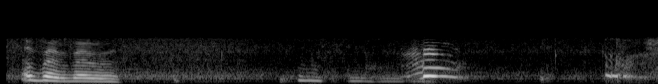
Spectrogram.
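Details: One-year-old Labrador, Collie and Husky mix dog howling and yawning: a tonal, harmonic howl lasting about a second, brief low moans, then a rising, yelping howl near the fourth second and a short final whine.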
